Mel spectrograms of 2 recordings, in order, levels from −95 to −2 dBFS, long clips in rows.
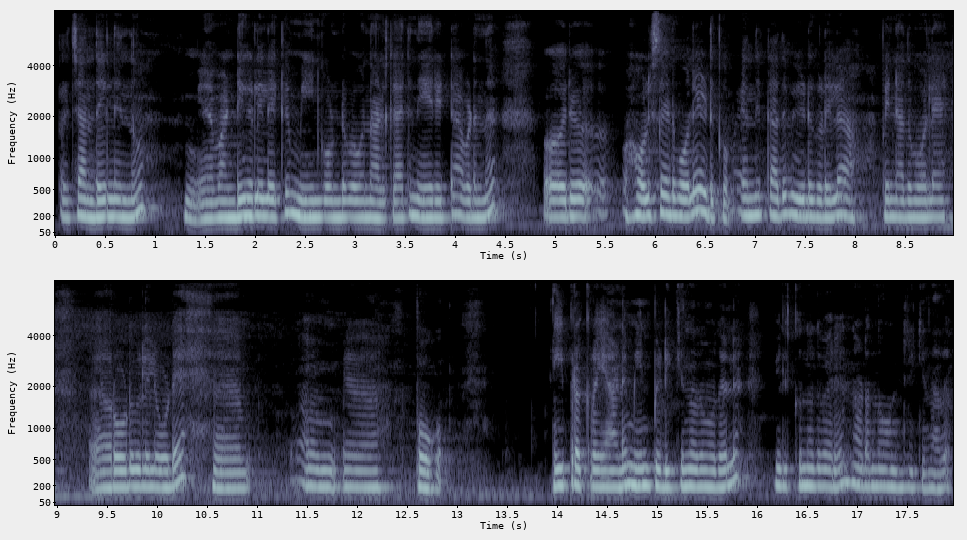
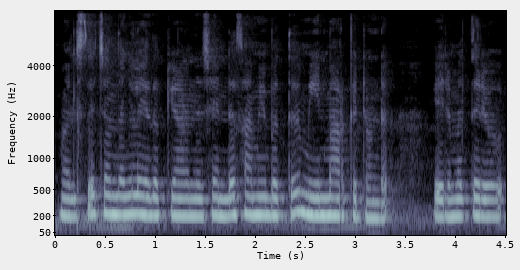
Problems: low volume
